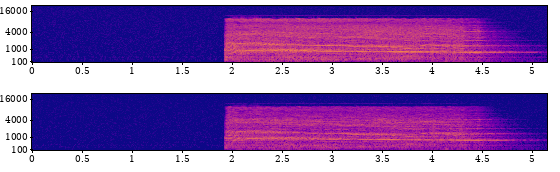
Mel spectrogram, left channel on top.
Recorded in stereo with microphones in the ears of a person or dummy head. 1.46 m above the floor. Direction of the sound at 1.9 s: 30° left (ahead or behind).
